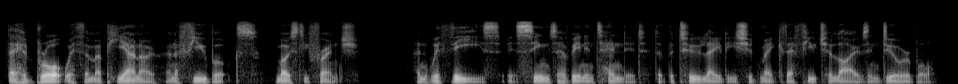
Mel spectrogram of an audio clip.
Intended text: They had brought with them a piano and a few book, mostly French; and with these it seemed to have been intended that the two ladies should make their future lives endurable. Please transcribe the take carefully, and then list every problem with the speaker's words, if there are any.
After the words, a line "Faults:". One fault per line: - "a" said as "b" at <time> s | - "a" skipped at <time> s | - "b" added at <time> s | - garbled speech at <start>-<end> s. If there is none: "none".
They had brought with them a piano and a few books, mostly French; and with these it seemed to have been intended that the two ladies should make their future lives endurable.
Faults:
- "book" said as "books" at 2.1 s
